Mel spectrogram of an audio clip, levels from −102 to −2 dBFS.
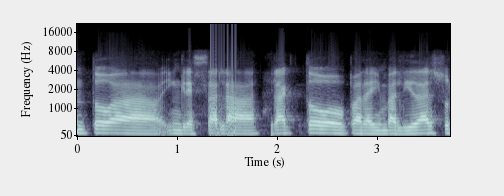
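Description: The clip is a short piece of audio with processor overload crackle from 1.33 to 1.58 s. The processor falls behind and misses buffer deadlines many times in a row. Each miss skips a chunk of around 10 ms, leaving a hard-edged gap. These rapid gaps form a gritty burst that stops when the load eases.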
